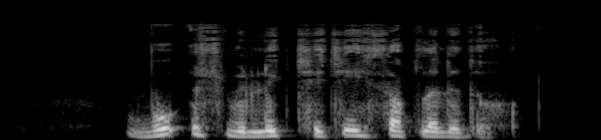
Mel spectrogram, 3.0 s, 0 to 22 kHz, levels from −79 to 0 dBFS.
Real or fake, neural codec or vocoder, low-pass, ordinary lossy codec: real; none; 10.8 kHz; MP3, 96 kbps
